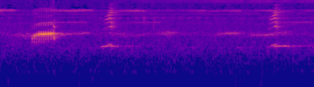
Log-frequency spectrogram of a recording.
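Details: An Amami woodcock on Amami Ōshima gives one loud, rough, nasal note, then two quieter low croaks a few seconds apart, over a steady high insect hiss.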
